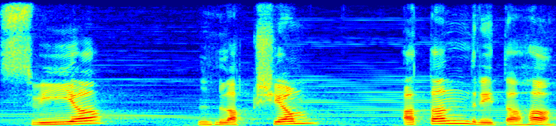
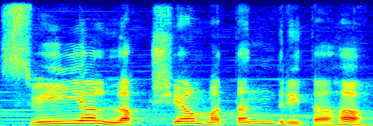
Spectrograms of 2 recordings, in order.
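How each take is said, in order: First: Each word is said separately with pauses between. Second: The words are run together without pauses. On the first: "આ શબ્દમાં છૂટા છૂટા ત્રણ શબ્દ છે" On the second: "આ ત્રણ શબ્દો ભેગા થઈ આવી રીતે ઉચ્ચારણ કરવાનું છે"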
